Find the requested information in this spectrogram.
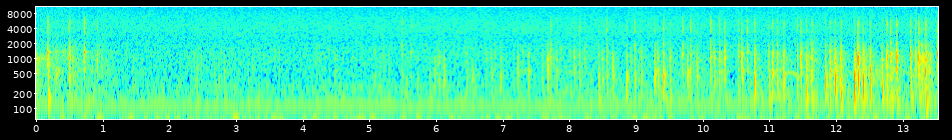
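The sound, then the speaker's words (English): Horse hooves galloping as a cowboy rides hard: a fast, dense run of clip-clop beats over a steady low hum, growing slightly louder and busier toward the end. “He's riding pretty hard. Ride like man afraid.”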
